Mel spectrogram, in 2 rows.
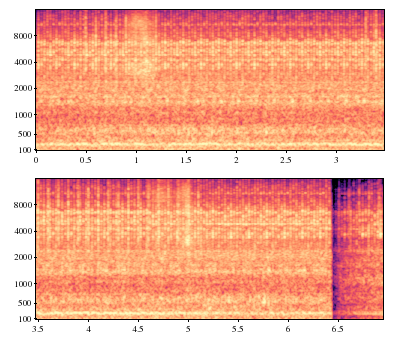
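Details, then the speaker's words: BMW B58 at idle, oil filler cap removed for a PCV test, microphone held close: steady hiss of air drawn into the crankcase; slight suction, cap came off easily, so the PCV system is working normally. "I got the microphone a little bit closer so you could actually hear the air leaking into the crankcase. And there was a little bit of suction, but again, I could pull it off with ease."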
